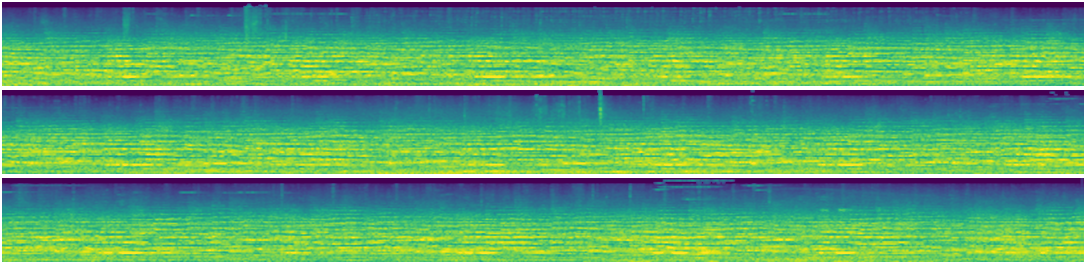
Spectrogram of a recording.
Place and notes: St Paul's Cathedral - London, UK - St Paul's Bells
